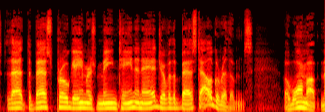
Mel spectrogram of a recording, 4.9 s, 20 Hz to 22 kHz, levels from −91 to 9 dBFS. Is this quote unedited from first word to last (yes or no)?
yes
